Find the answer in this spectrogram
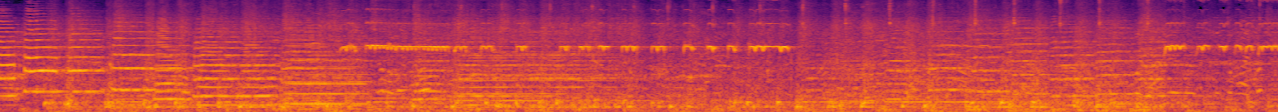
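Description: Street brass band of trumpets and trombones playing a tune in held notes that step up and down in pitch. A shrill, steady high note sounds over the band for about four seconds in the middle and again right at the end.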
